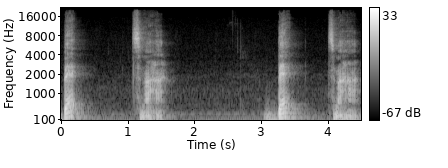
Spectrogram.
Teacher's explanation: So you notice the tone on the future tense marker is high, right? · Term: high tone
